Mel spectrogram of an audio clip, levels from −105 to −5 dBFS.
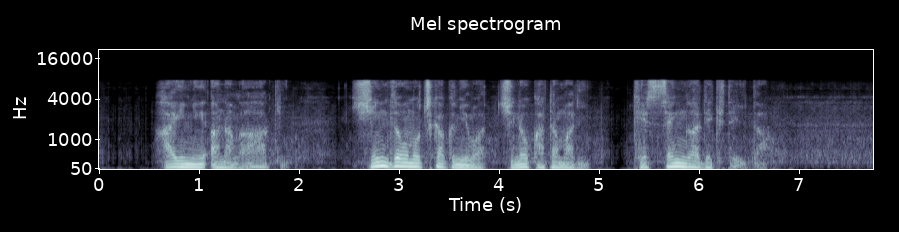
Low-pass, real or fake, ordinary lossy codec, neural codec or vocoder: none; fake; none; codec, 16 kHz, 4.8 kbps, FACodec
